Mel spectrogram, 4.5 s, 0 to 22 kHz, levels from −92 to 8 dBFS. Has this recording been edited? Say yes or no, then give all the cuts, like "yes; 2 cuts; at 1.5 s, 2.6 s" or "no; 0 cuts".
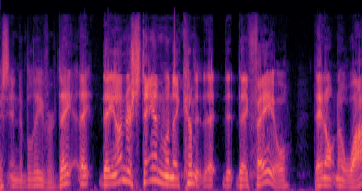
yes; 2 cuts; at 1.1 s, 2.4 s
